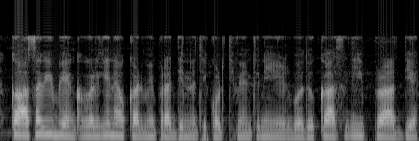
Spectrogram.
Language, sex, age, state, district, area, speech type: Kannada, male, 60+, Karnataka, Tumkur, rural, spontaneous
